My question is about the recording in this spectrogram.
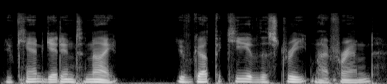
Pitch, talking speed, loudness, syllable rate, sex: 115 Hz, 230 wpm, -17 LUFS, 5.1 syllables/s, male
